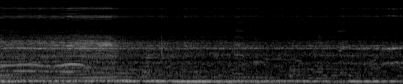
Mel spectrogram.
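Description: Field of stock cars racing around a short oval track at a distance: a steady low engine drone that swells and dips as the cars circle.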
